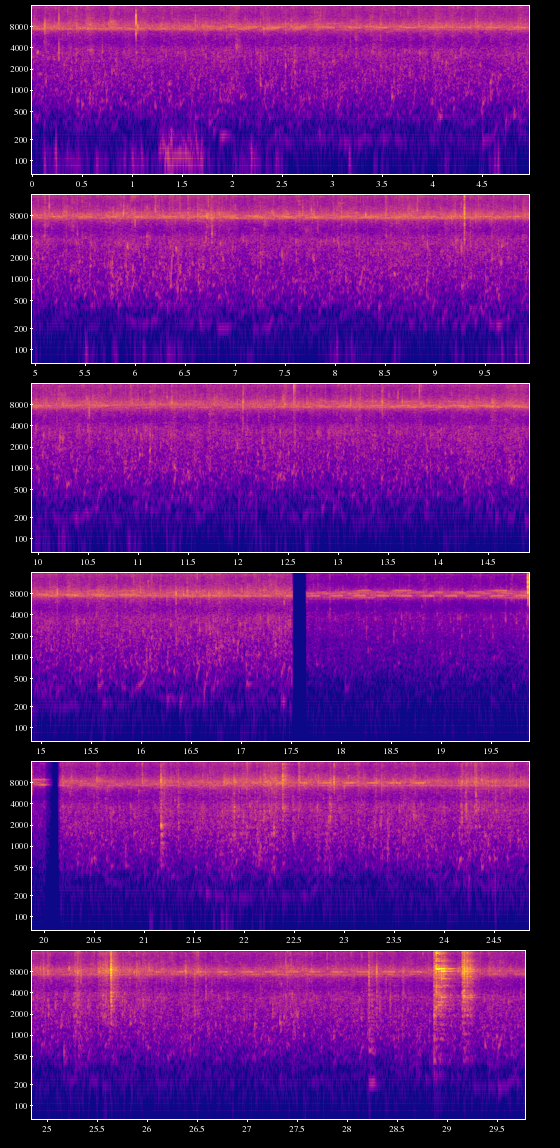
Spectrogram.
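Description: Shallow river flowing steadily, a continuous rush of water, with a few brief louder splashes.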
